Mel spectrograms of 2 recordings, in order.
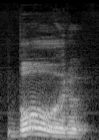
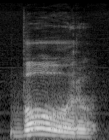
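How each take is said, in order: First: It is two syllables with an R-like sound. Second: The same.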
